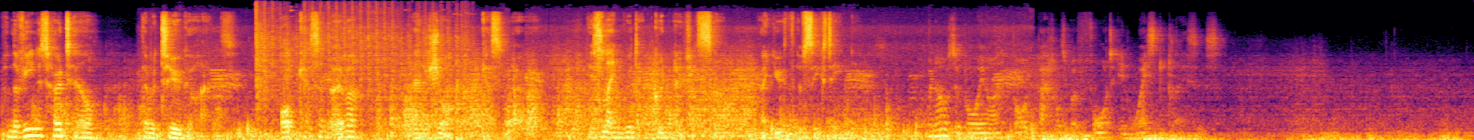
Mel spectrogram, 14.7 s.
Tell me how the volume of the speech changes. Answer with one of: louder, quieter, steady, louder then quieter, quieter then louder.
quieter.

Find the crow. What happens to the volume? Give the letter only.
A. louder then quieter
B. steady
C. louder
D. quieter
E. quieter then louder
B.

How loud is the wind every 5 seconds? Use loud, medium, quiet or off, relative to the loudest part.
loud, loud, medium.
